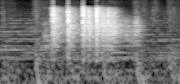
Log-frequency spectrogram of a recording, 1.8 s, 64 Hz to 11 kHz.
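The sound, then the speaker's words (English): Polyhedral dice, one of them a d12, clatter across a tabletop during a roll for an investigation check: a quick burst of sharp, bright clicks and rattles that tumble for about a second before settling into silence, with no voices. “Ah, oh, shit, that was a d12.”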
